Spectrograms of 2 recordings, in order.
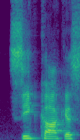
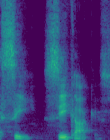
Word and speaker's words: Secaucus: yeah well yeah yeah Secaucus like see see caucus okay there it is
